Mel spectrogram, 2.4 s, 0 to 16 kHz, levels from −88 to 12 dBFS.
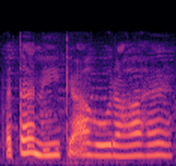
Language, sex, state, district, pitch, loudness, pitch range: Hindi, female, Chhattisgarh, Raipur, 250 Hz, -16 LUFS, 240-260 Hz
